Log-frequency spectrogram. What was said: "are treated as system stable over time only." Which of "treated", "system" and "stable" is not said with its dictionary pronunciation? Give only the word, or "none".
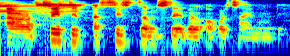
treated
